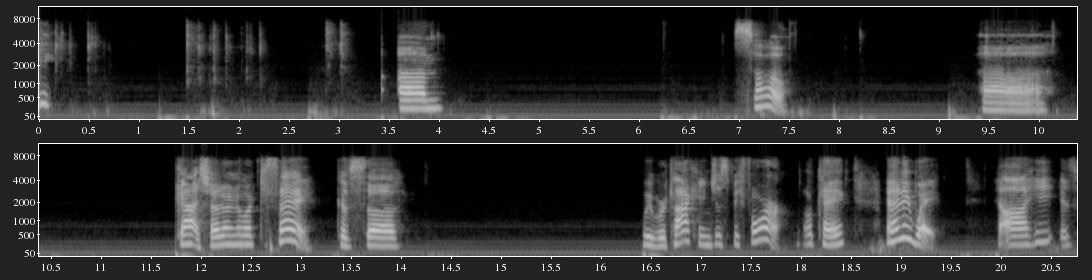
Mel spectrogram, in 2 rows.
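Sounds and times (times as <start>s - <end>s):
typing on a computer keyboard: 0.0s - 0.7s, 1.5s - 3.1s
speech: 3.6s - 4.1s, 7.0s - 7.6s, 9.4s - 10.2s, 11.8s - 14.0s, 16.4s - 19.4s, 20.0s - 20.7s.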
